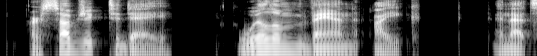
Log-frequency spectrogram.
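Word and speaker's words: Eijk: Our subject today, Willem van Eyck, and that's spelled E-I-J-K, and I did look that up to be positive.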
